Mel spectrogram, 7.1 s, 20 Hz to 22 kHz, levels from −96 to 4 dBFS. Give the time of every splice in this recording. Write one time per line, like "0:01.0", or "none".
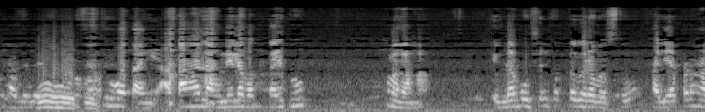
0:01.0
